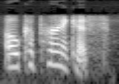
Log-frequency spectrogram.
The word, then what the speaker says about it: Copernicus: Copernicus, yes.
